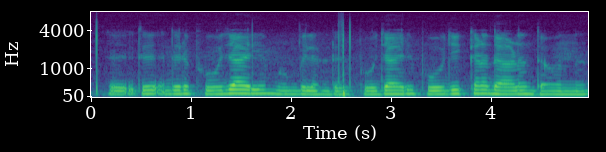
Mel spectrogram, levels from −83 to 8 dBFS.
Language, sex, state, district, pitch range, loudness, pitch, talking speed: Malayalam, male, Kerala, Thiruvananthapuram, 115-130 Hz, -18 LUFS, 125 Hz, 85 wpm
